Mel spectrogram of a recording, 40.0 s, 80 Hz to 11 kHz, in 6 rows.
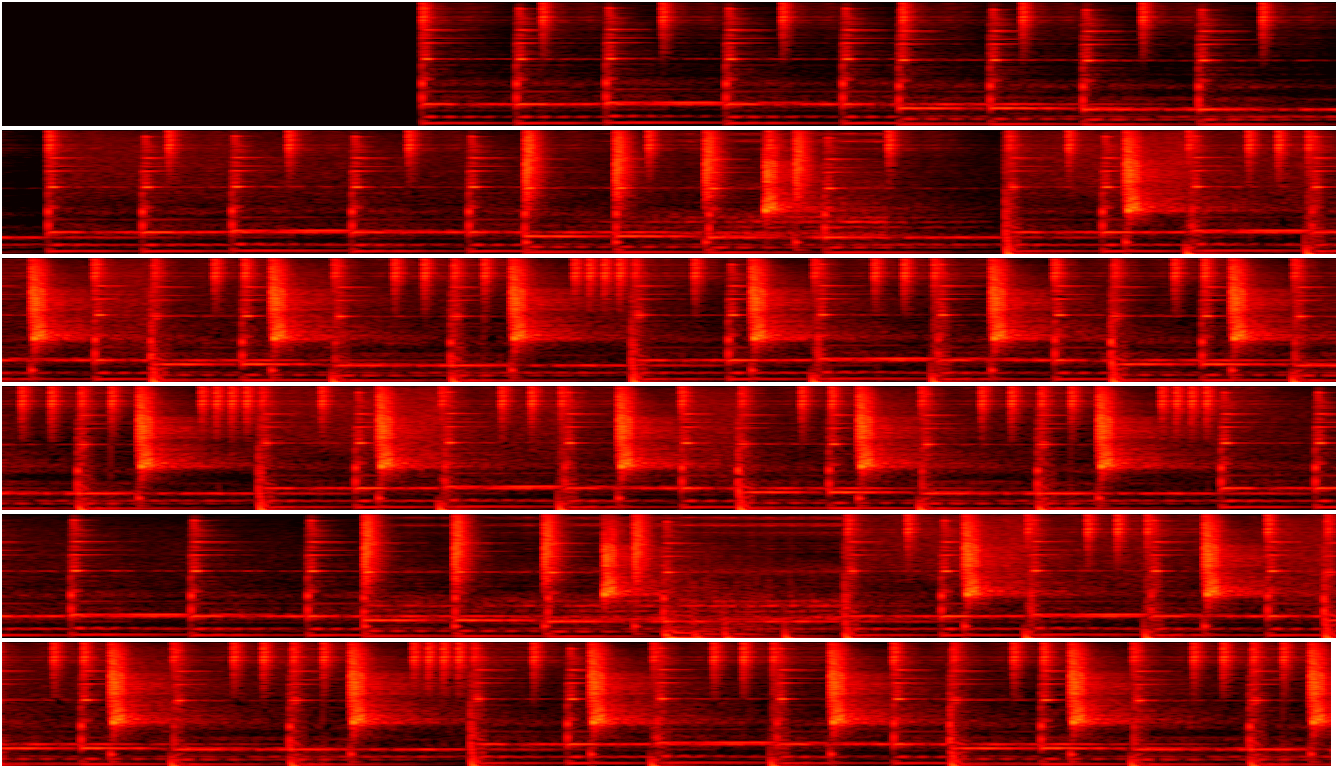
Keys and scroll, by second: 0.8 b, 1.1 shift+z, 3.9 b, 7.0 shift+z, 8.5 shift+z, 9.9 shift+z, 11.4 shift+z, 11.8 Tab, 14.7 Tab, 15.7 shift+z, 17.4 shift+z, 19.8 Tab, 25.5 Tab, 26.6 3, 27.1 shift+d, 27.3 Escape, 28.4 s, 29.5 2, 30.4 alt+a, 33.1 3, 33.4 ctrl+z, 33.6 l, 35.3 s, 37.2 ctrl+z, 38.2 ctrl+b, 39.7 l.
